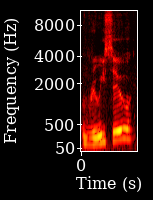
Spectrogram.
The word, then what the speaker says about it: Louis: and it's redko sheet it's pronounced ruisu and bragoshi yeah it's reggo but i do think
